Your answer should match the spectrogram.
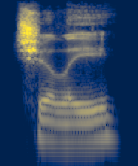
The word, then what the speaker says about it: Chile: You're saying it wrong. Chile. Chile.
